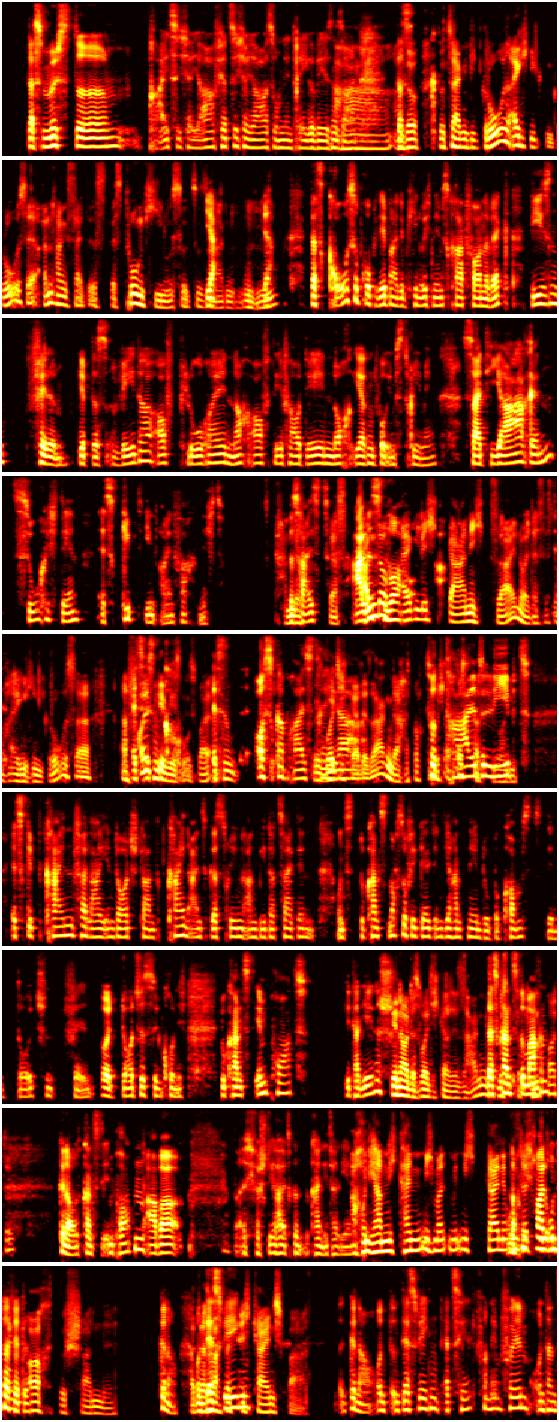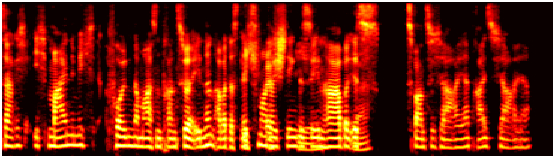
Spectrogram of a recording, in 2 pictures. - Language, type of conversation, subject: German, podcast, Welcher Film hat dich richtig berührt?
- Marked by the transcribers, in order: other noise; "importieren" said as "importen"; blowing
